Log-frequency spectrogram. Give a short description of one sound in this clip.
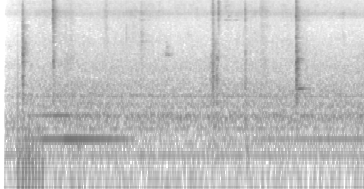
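Buttons on a device click sharply a few times.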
